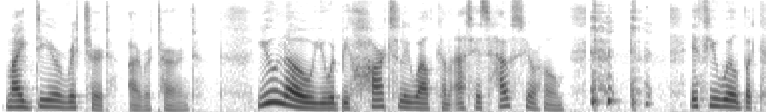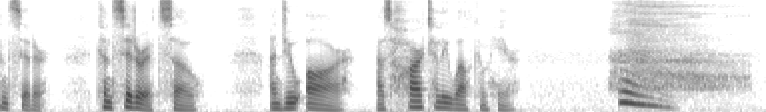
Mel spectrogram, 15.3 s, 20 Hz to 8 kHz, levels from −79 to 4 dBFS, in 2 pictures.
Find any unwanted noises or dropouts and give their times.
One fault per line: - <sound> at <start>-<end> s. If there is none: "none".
- cough at 5.9-6.5 s
- sigh at 13.7-15.2 s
